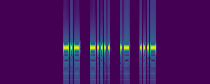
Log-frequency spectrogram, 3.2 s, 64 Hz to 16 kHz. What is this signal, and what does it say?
Morse code, heard as a keyed tone, about 46 wpm, spaced as for 33 wpm, 700 Hz. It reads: K6AV
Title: USA Call Signs - 4 Characters - 2x Character Spacing - 45wpm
